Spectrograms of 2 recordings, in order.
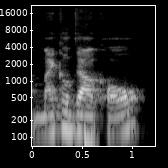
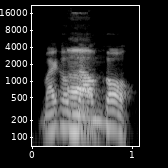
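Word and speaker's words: Michael Dal Colle: I have actually all the way back from 2014, Michael Dal Cole. Did I say that right? Michael Dal Cole. Yeah. Yeah. Wow. See, fuck you, Vogel. I can do it sometimes. He said it right.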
